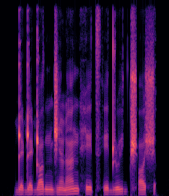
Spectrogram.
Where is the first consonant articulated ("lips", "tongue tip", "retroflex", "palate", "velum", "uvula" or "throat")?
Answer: retroflex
